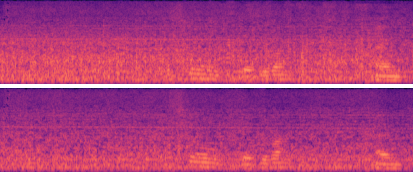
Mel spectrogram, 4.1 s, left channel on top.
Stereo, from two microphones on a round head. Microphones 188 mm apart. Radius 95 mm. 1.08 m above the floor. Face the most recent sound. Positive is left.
turn(degrees=45)  # may be behind; listen again after turning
